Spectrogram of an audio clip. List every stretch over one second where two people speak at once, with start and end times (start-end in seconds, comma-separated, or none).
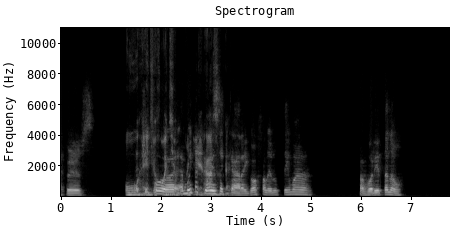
1.5-3.5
